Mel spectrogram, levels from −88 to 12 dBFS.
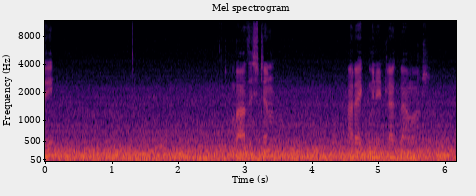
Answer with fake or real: real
